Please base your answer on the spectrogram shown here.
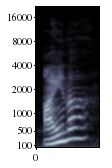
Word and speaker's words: Aina: Like when I look at Aina, is it pronounced Aina? Aina? Yes.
